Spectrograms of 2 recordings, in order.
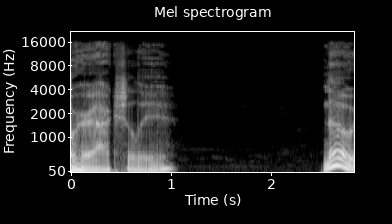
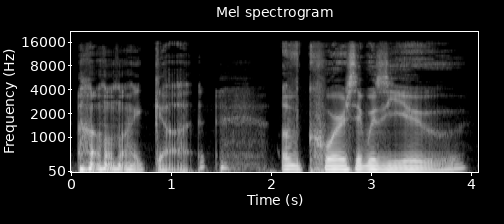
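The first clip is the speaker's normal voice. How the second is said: ordinary talk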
